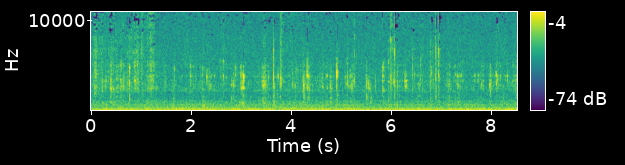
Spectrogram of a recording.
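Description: Close-up chewing of a bite of fried chicken sandwich with pickles: many small wet, crunchy clicks and crackles of the mouth at work. Under it, a steady low hum of the car cabin.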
